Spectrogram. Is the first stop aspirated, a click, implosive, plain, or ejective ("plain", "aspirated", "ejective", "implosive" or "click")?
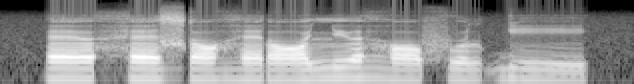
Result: implosive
